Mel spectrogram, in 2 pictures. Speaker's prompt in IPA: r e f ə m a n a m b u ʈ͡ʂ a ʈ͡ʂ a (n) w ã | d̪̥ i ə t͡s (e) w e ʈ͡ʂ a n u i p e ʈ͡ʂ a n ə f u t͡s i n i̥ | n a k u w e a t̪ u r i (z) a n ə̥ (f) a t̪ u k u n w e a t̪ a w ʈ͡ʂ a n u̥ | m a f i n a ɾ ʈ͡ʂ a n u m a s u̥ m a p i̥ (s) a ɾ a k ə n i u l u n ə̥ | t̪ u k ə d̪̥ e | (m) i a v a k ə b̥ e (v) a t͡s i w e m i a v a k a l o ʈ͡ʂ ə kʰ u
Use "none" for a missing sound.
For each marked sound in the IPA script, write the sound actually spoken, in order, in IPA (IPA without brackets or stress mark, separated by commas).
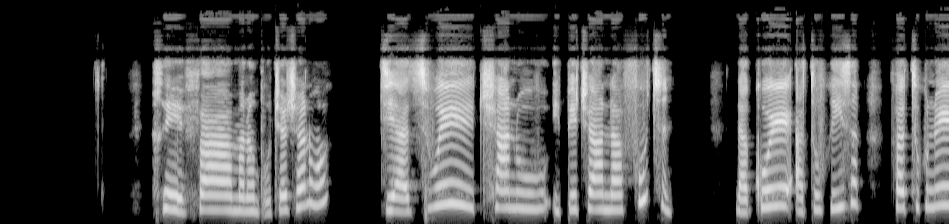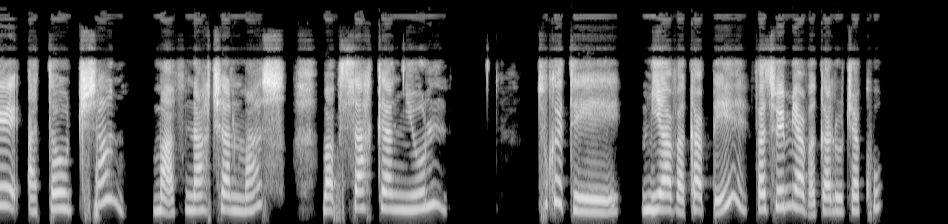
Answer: n, i, z, f, s, m, f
